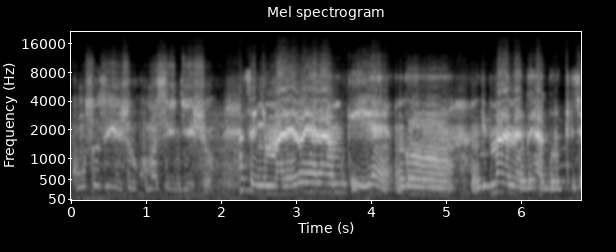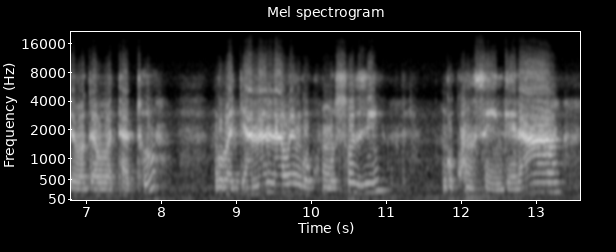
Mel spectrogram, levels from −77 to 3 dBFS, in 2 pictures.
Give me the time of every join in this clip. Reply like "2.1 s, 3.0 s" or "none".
2.2 s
